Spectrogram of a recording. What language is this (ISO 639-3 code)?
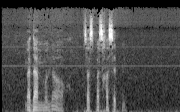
fra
